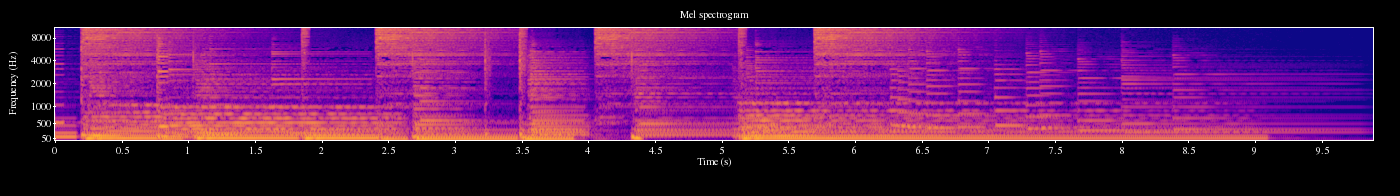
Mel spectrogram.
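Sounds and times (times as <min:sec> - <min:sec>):
slow jazz ending: 0:00.2 - 0:04.5, 0:05.1 - 0:09.6.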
